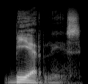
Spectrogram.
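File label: "viernes", Spanish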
